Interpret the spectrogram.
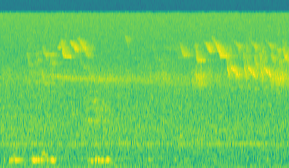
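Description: Birds calling outdoors: two low calls in the first two seconds, then repeated short, high, falling chirps from about three and a half seconds in.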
